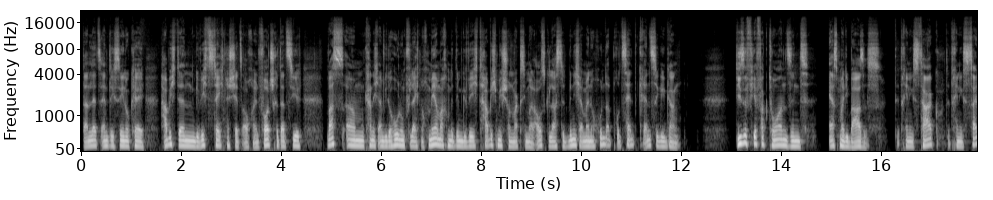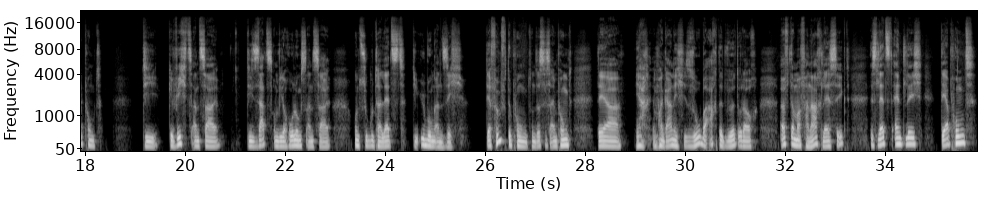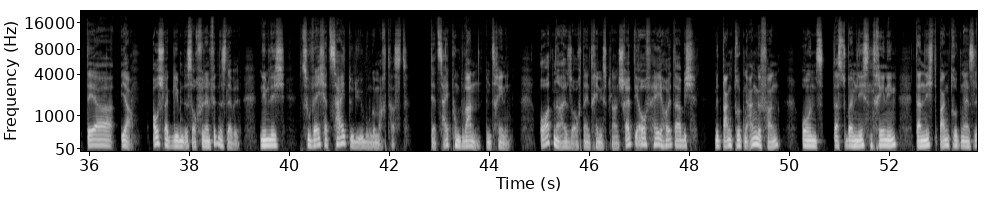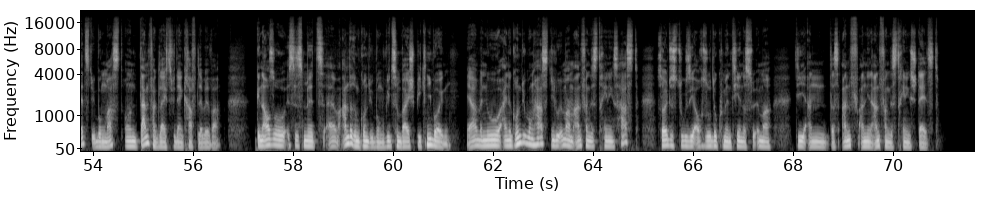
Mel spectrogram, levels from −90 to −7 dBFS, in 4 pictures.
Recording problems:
none

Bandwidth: 18.5 kHz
